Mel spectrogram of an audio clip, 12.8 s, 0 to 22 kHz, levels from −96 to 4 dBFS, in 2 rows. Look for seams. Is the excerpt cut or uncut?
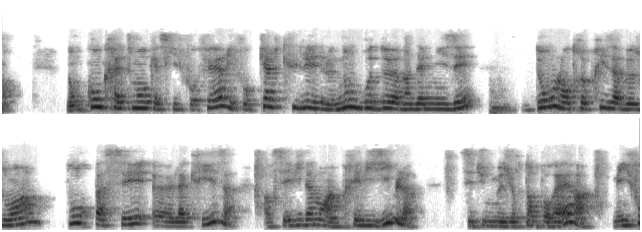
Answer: uncut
